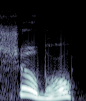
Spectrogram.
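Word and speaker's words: Schoebel: Before that, it was Art Hickman's orchestra, September 15, 1919, and Rose of Mandalay, written by Herbert Clair, C-L-A-A-R, which I'm going to guess is pronounced Clair, which reminds me that I have it on good authority that Elmer Schobel's name is pronounced Schobel, and not what I was pronouncing it on last week's show.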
